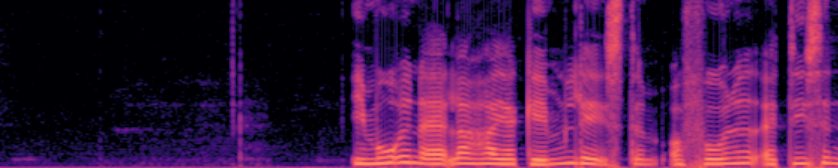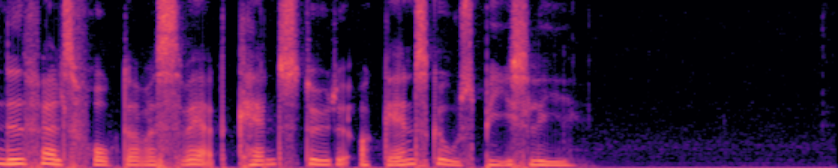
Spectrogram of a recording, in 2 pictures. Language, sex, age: Danish, female, 55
